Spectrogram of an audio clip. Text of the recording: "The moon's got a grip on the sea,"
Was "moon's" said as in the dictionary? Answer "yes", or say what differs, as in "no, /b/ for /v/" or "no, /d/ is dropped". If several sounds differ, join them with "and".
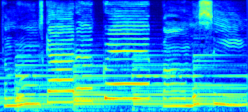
yes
